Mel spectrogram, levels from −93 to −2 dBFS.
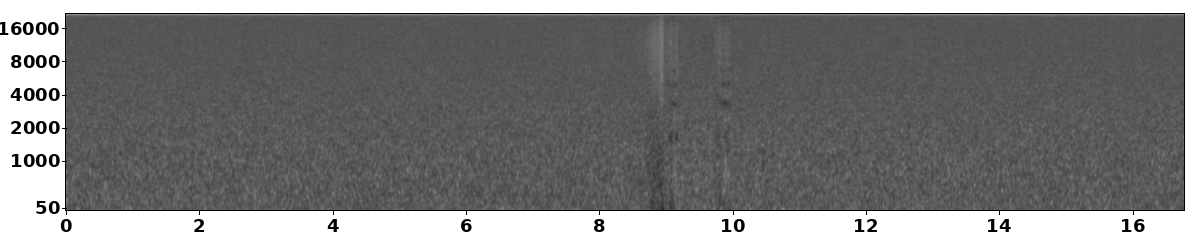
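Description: From start to finish the music suffers a wrong sample width: 16-bit data read as packed 24-bit samples. Most values mix bytes from neighbouring samples, so loud noise buries the music, which plays about 1.5 times too fast and correspondingly higher in pitch.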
